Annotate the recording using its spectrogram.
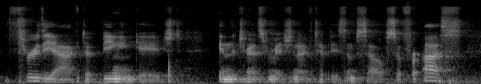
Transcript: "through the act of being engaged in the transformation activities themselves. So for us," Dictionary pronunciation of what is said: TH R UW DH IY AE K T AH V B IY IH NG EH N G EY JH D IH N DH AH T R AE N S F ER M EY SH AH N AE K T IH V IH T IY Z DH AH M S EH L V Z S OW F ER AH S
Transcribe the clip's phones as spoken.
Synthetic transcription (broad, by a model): TH R UW DH IY AE K T AH V B IY IH NG EH N G EY JH D IH N DH AH T R AE N S F ER M EY SH AH N AE K T IH V IH T IY Z DH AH M S EH L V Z S OW F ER AH S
